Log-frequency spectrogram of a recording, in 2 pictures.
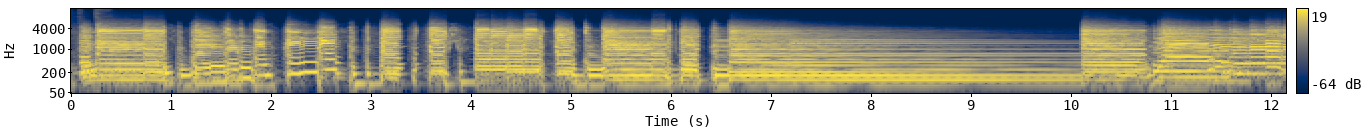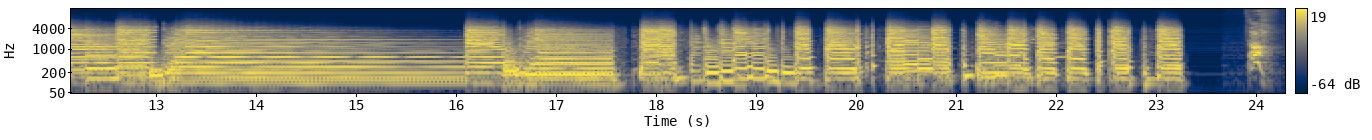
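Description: Distorted electric guitar through a Boss GX-100 boutique amp model playing rhythmic chugging riffs and sustained chords, loud and close, with a short pause near the end.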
